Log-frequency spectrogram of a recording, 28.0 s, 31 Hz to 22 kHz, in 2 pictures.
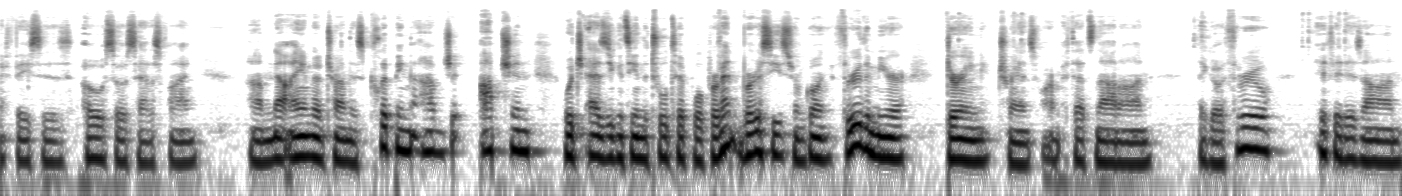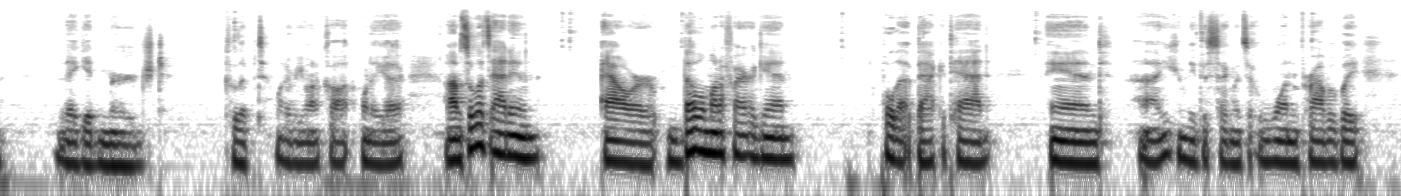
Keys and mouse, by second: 0.0-0.7 typing, 9.4 click, 10.0 click, 10.4 a, 10.8 g, 11.8 click, 12.9 click, 13.3 click, 16.2 click, 16.5 middle click, 17.1 Tab, 17.3 middle click, 18.1 middle click, 19.5-20.8 drag, 22.4-24.3 shift+drag, 27.0-28.0 drag.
